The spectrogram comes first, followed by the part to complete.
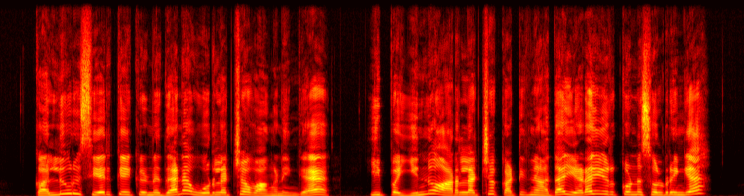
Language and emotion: Tamil, angry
